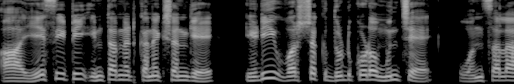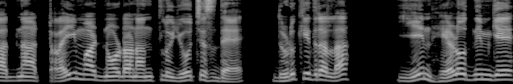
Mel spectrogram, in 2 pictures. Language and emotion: Kannada, disgusted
